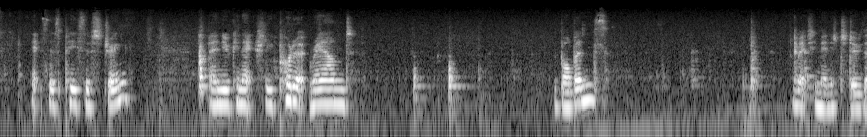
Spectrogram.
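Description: A woman speaks calmly close by, explaining in short phrases.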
